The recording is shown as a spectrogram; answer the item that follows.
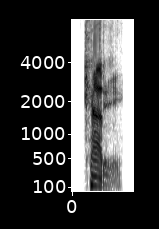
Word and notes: caddie: British English

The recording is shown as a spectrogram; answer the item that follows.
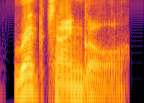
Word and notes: rectangle: British English

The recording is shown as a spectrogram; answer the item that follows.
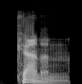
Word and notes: Canaan: British English

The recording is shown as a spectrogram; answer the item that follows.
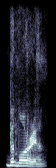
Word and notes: balmoral: Indian

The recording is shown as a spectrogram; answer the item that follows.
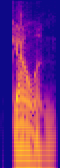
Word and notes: gallon: American English

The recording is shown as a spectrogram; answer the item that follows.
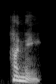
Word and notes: honey: Indian

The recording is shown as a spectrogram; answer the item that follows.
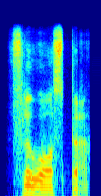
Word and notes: fluorspar: British English

